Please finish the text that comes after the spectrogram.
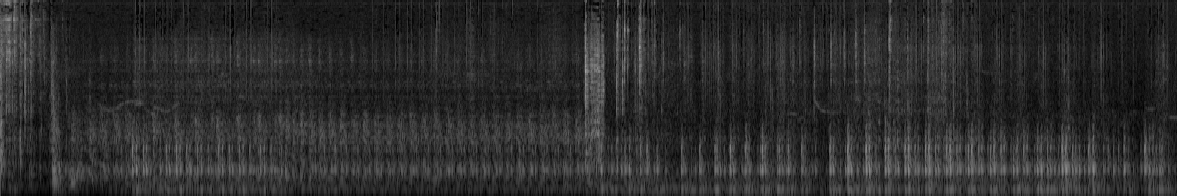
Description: This video was made just before Peusje made her last trip to the junkyard, and she started with great difficulty.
